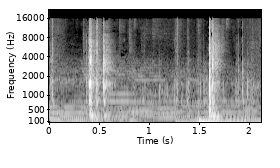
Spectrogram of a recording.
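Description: A few sharp plastic clicks as the hinged shell of a cap-shaped Transformers toy is pressed shut, two close together about half a second in and one more near the end, over quiet background music.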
